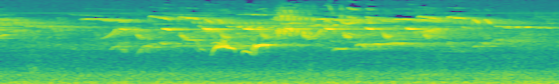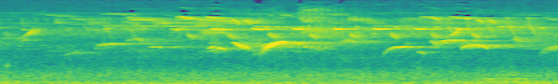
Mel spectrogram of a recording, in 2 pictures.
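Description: Small songbirds chirping and singing faintly, many short overlapping calls over a low hiss, busier in two stretches.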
